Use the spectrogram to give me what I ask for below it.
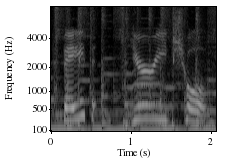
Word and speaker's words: Faith Eury Cho: Revelation Wellness community, I'm super excited to be sitting here today with Faith Eury Cho.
